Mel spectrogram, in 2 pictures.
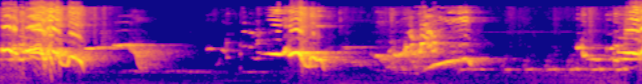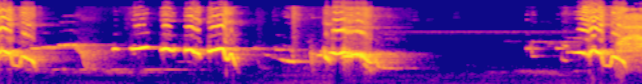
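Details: Black-naped oriole, male and female, singing for luring and training other orioles: mellow whistles mixed with raspy squawks and sharp high clicks, phrases coming every one to two seconds with short gaps.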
